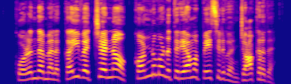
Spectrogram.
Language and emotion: Tamil, angry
